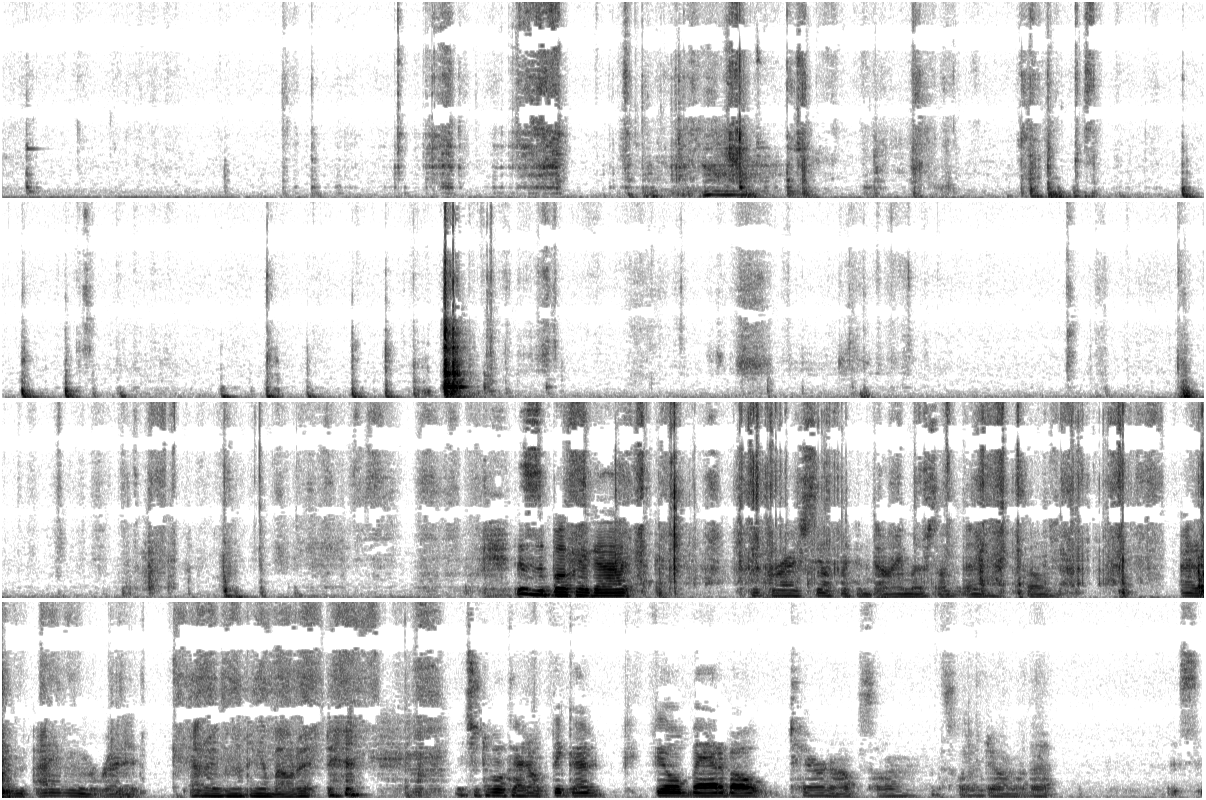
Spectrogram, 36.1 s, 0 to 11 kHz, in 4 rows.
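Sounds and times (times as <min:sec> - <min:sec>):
paper rustling and rubbing: 0:18.4 - 0:26.8, 0:28.3 - 0:30.3.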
